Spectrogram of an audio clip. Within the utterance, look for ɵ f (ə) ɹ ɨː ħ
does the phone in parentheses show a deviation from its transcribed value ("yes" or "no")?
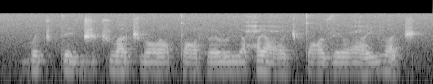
yes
